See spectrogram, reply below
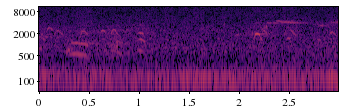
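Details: Canada geese at the lake in El Dorado Park, Long Beach, California, among a wide variety of birds; short nasal honks in a quick irregular series over a steady low rumble of background noise.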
